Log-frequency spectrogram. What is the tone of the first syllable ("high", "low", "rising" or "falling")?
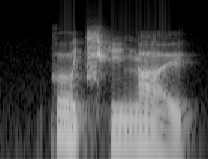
falling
